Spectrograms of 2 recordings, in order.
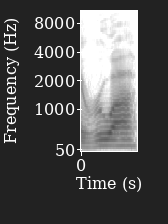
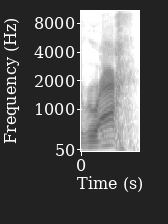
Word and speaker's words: ruach: The Hebrew word for breath is, well, I like to say ruah, but it's actually ruach. That's how you say it in the Hebrew, ruach.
